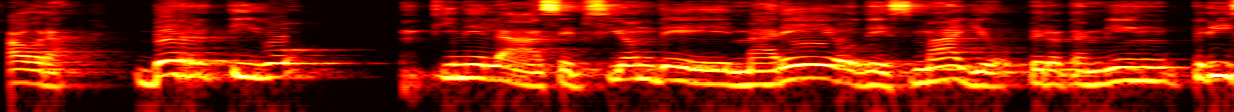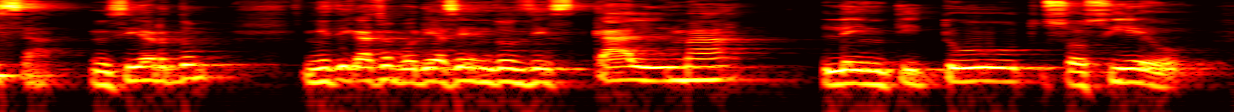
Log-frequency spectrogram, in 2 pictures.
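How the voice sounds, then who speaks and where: Male teacher, slow and deliberate, gravelly, higher-pitched voice, echoey room. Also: dark tone. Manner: slow, drawn-out, asks rhetorical questions. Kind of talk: recorded lesson.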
